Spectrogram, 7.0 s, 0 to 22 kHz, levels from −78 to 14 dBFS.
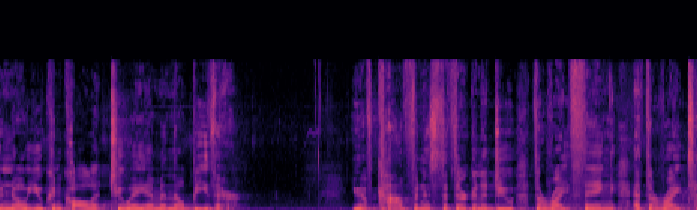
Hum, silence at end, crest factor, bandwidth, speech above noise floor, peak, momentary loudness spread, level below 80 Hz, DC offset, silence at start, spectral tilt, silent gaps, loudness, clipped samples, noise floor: none; 0 s; 20 dB; 16.5 kHz; 32 dB; -6 dBFS; 4 LU; -74 dBFS; under 0.1%; 0 s; -4.5 dB/octave; none; -25 LUFS; under 0.1%; -57 dBFS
